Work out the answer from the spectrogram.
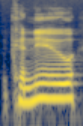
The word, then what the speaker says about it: canoe: Scarf, halal, roger, the the pasta thing, sharp, canoe, a line, ramen, and flare. Some interesting ones there. Canoe is weird because the OE says ooh, and a line has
